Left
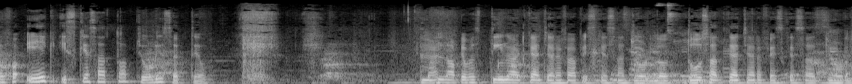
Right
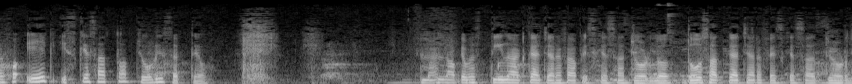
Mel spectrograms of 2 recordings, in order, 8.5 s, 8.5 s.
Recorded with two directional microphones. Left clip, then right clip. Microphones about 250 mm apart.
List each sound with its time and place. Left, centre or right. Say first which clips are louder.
0.1 s speech: left 1 dB; centre
4.2 s speech: left 2 dB; centre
